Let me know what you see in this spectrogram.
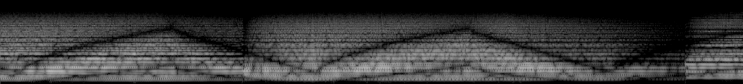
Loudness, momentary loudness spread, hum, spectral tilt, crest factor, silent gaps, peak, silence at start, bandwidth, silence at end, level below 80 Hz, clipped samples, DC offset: -25 LUFS; 13 LU; none; -1 dB/octave; 18 dB; none; -8 dBFS; 0 s; 15.5 kHz; 0 s; -88 dBFS; under 0.1%; under 0.1%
